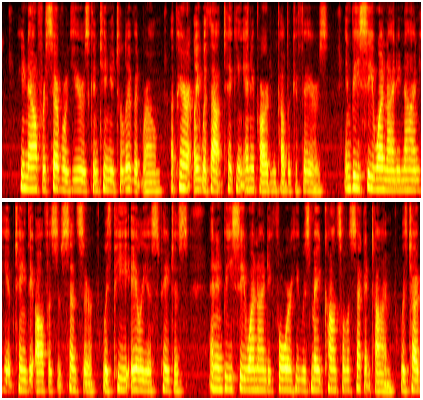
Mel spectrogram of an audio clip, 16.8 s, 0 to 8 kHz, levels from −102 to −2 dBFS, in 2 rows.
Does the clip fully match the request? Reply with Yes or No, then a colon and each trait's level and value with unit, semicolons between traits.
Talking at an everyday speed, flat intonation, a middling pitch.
Yes: average, 160 wpm; narrow, 2.3 semitones; medium, 150 Hz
